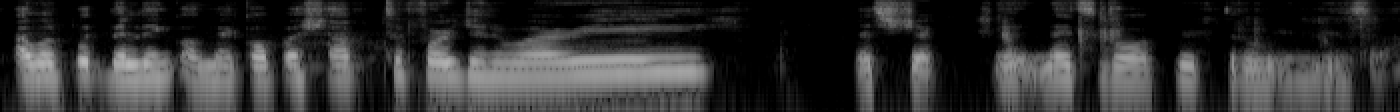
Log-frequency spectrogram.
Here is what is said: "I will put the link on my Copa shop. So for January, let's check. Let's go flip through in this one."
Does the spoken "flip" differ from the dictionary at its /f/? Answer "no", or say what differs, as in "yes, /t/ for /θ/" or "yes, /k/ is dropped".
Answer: yes, /p/ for /f/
